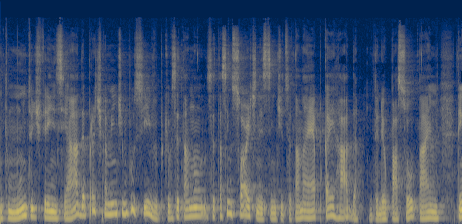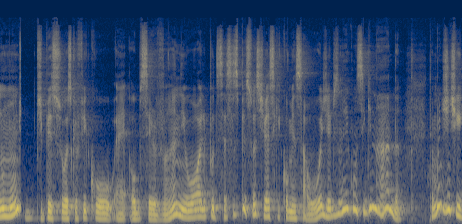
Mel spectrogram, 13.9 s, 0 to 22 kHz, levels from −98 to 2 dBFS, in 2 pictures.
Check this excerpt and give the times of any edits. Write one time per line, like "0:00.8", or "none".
0:05.4
0:07.2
